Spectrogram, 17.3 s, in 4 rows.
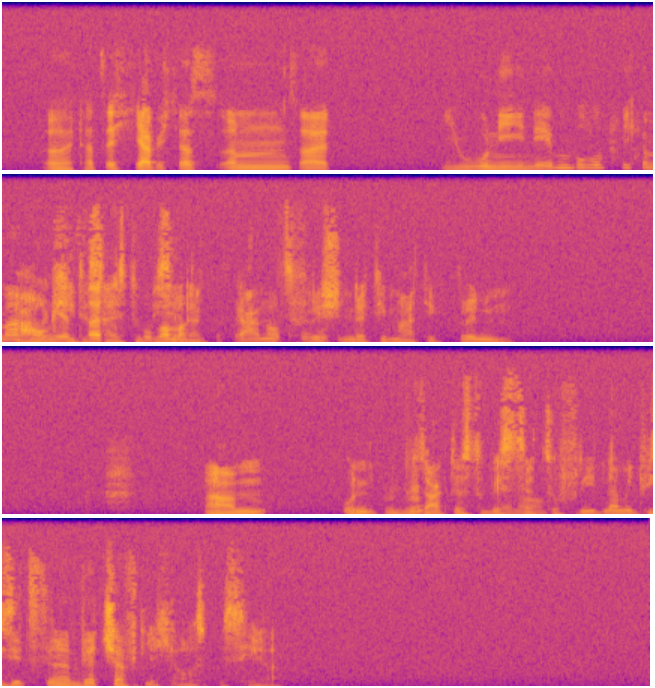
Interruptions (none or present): present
